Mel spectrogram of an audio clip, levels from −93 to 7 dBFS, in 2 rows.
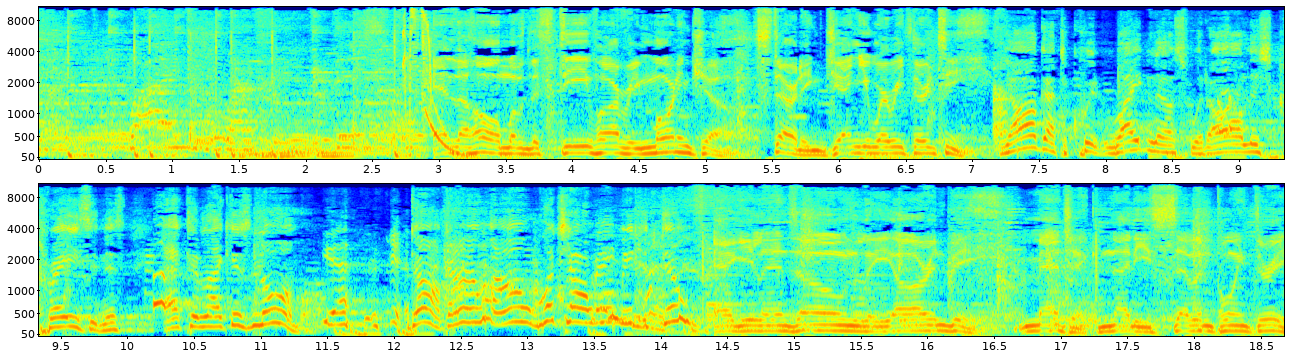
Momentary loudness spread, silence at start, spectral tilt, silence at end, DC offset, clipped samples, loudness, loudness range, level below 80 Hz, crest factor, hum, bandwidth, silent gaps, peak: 4 LU; 0 s; -4.5 dB/octave; 0 s; under 0.1%; under 0.1%; -19 LUFS; 2 LU; -34 dBFS; 16 dB; none; 11 kHz; none; -2 dBFS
